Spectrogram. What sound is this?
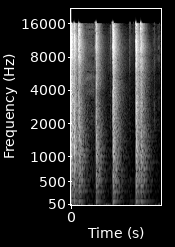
Queneau Scotch 04
dévidement d'une bande de scotch
effect, sfx, strange, sound-design, scotch, freaky, scrap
